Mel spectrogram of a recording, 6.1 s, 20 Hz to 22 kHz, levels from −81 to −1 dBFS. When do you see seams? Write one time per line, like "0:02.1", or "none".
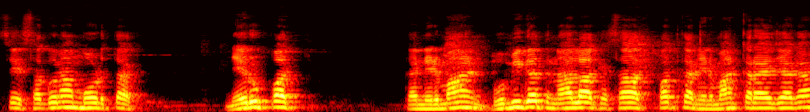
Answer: none

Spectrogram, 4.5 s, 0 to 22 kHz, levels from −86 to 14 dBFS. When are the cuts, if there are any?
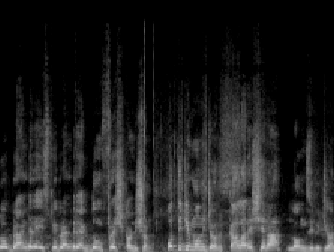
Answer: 0:02.0

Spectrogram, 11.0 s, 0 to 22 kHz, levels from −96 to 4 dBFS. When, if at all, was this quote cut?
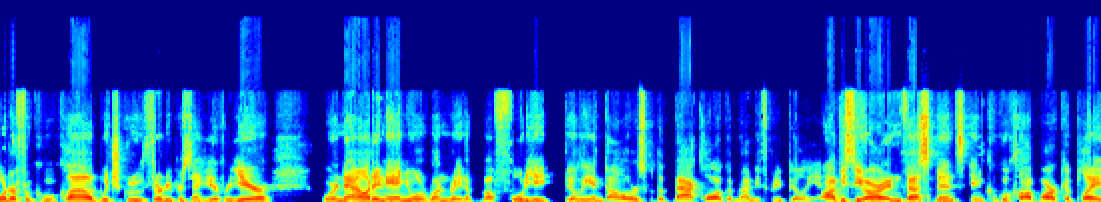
0:08.2

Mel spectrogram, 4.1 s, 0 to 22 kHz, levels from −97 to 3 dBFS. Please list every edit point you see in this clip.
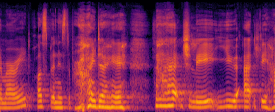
none

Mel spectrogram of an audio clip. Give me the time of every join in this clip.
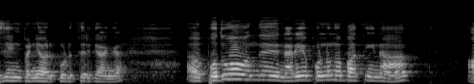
0:01.4

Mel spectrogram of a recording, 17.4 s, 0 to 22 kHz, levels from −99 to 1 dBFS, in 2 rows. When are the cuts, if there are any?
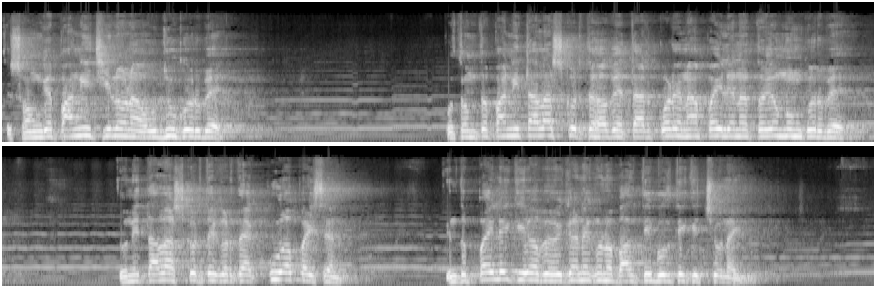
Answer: none

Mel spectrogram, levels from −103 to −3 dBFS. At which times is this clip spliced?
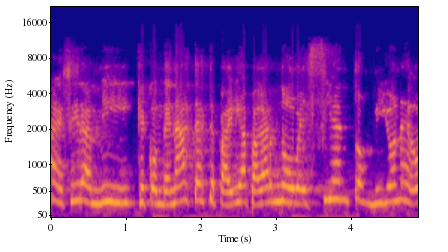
0:01.0

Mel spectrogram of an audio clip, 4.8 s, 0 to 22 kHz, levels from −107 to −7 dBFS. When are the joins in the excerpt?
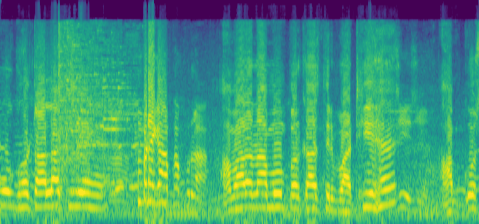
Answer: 0:01.4

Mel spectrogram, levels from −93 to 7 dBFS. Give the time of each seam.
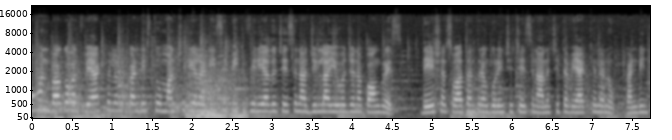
none

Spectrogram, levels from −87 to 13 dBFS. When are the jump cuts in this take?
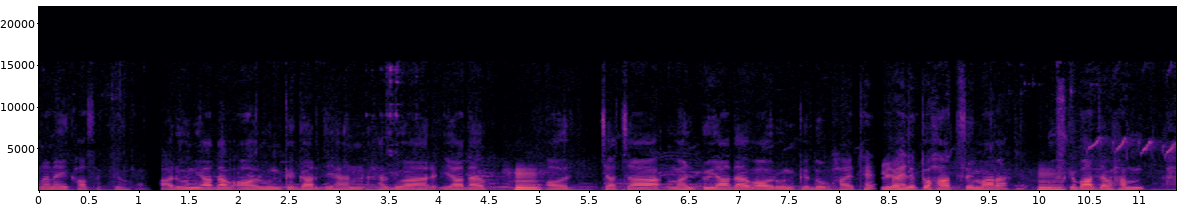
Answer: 0:01.2
0:08.4

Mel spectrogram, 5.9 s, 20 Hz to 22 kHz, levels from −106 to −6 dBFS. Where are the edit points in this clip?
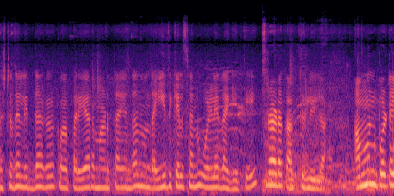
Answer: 0:03.9

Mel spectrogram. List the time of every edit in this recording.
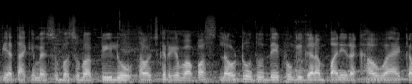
0:01.4

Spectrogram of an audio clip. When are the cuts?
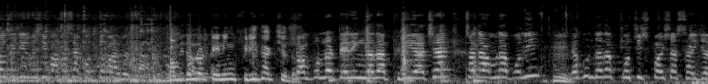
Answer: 0:01.7
0:04.6

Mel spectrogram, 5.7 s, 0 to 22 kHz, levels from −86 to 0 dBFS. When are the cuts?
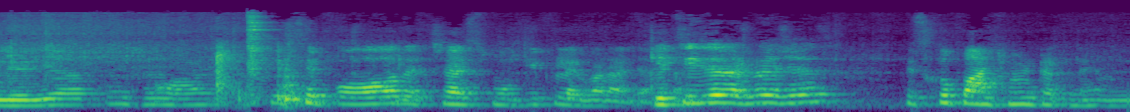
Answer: none

